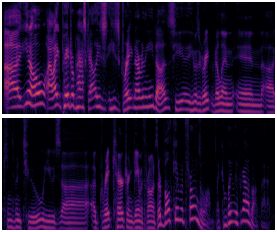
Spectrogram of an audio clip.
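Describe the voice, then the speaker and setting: A man's voice: fairly high pitch, expressive, a little fast, hardly any pauses, fairly bright tone, dry recording. A man co-hosting a casual pop-culture podcast, rambling and swearing freely as he chats. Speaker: podcast co-host.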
